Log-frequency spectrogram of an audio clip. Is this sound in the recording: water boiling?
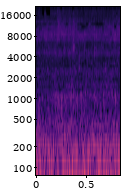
yes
